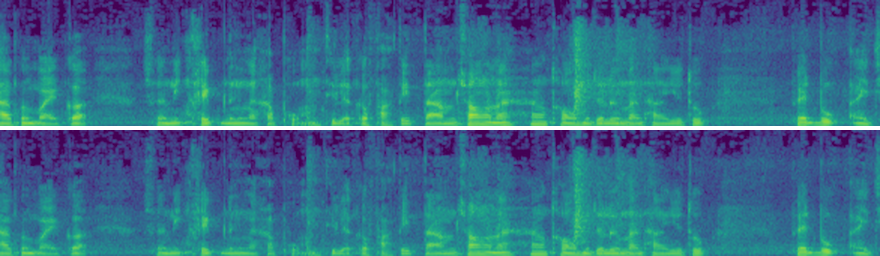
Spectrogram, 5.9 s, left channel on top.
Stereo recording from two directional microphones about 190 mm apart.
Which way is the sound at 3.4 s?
Centre (ahead or behind).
